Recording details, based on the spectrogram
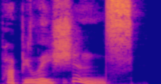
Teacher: the ending consonant sound n is voiced in other words we can feel our vocal cords move when we produce the sound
